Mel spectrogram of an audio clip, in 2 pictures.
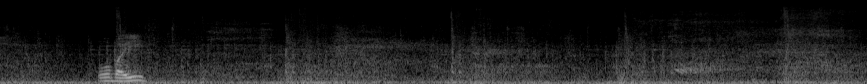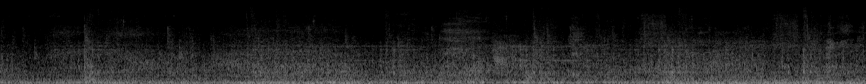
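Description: Heavy machinery hums low and steadily.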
